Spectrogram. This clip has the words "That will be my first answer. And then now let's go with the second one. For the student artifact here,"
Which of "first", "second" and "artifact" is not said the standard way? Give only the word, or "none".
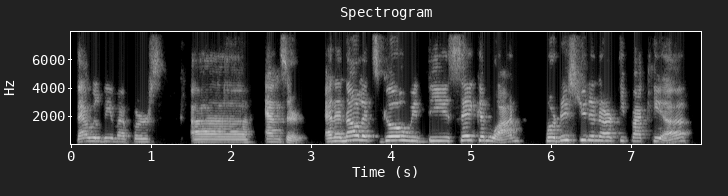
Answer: artifact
